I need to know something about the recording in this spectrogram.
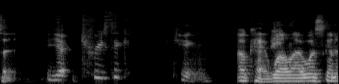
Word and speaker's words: Trecek-King: name for everyone so that I do not mispronounce it yeah Teresa King okay well I was going to mispronounce it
